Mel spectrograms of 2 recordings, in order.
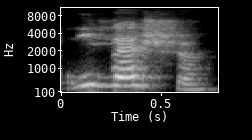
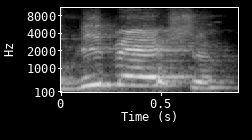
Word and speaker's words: livèche: Ah, la livèche. Ça s'écrit comment? L-I-V-E accent grave C-H-E. D'accord, bibèche. Livèche. Oui, avec un L, Juliette.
